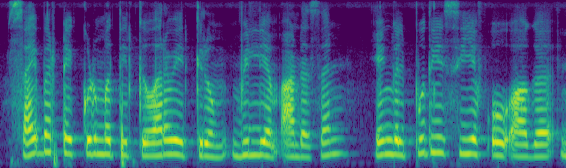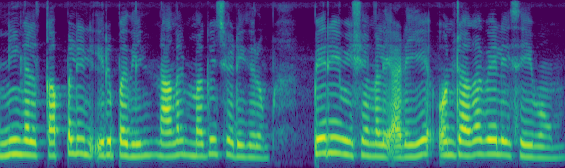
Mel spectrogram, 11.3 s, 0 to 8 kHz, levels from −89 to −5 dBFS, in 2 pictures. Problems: none marked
